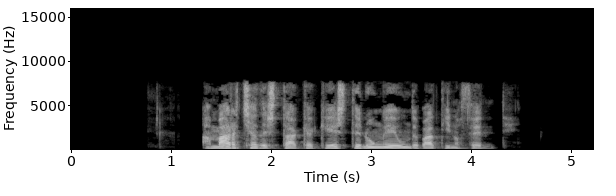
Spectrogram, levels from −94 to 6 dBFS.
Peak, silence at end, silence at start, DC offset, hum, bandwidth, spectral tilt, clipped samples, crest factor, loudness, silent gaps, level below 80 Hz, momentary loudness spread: -2 dBFS; 0.8 s; 1.3 s; under 0.1%; none; 8.2 kHz; -3 dB/octave; under 0.1%; 22 dB; -23 LUFS; none; -74 dBFS; 12 LU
